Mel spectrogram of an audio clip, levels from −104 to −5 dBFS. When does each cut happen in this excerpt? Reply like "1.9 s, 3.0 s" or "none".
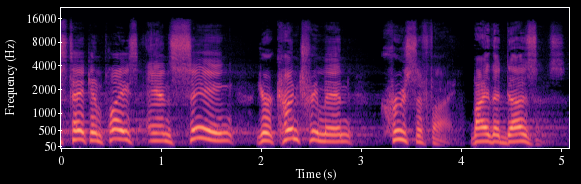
4.0 s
